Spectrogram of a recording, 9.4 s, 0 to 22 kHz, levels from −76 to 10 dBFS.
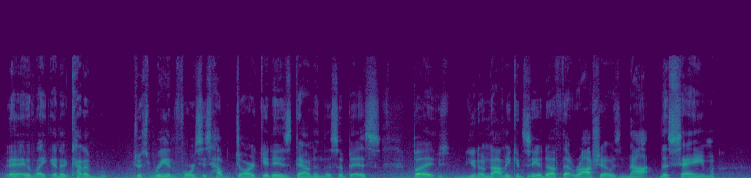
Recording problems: wind noise on the microphone; occasional gusts; 20 dB below the speech

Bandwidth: 15 kHz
